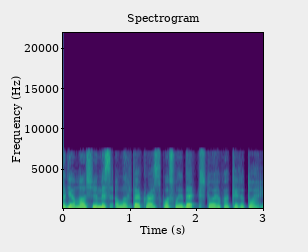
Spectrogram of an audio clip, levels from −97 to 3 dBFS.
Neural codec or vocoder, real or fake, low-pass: codec, 16 kHz, 0.5 kbps, FunCodec, trained on Chinese and English, 25 frames a second; fake; 7.2 kHz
